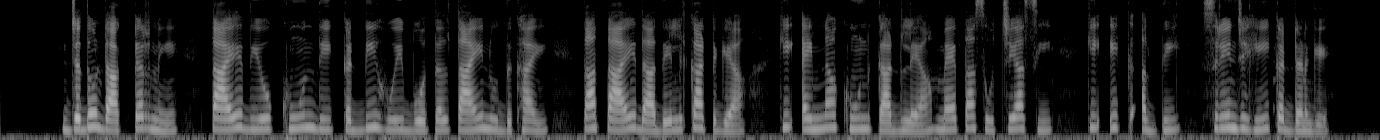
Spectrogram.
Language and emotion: Punjabi, neutral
